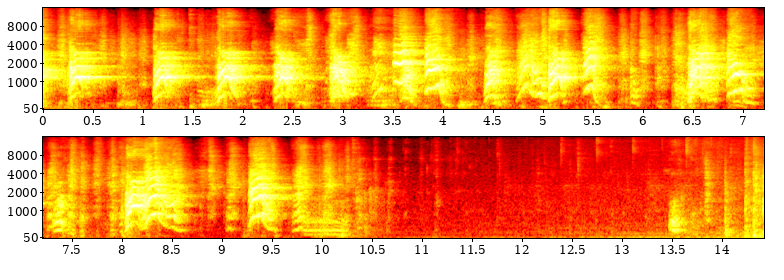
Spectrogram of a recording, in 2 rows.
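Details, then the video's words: Pomeranians barking in duet, about a dozen loud, shrill yaps at a steady pace over ten seconds, then silence, with one last faint yelp near the end. "ポメラニアン Pomeranian デュエット吠え 1000回 犬の鳴き声"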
